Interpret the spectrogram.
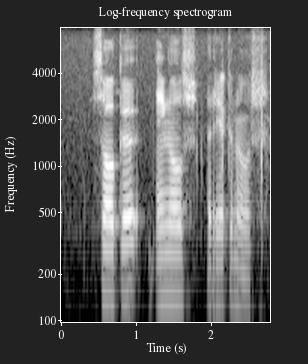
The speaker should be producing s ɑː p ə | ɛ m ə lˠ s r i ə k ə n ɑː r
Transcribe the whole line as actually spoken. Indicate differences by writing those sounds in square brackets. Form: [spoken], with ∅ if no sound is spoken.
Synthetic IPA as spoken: s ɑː [k] ə | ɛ [ŋ] ə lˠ s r i ə k ə n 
